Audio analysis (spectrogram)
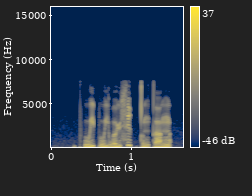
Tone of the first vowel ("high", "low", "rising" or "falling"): rising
